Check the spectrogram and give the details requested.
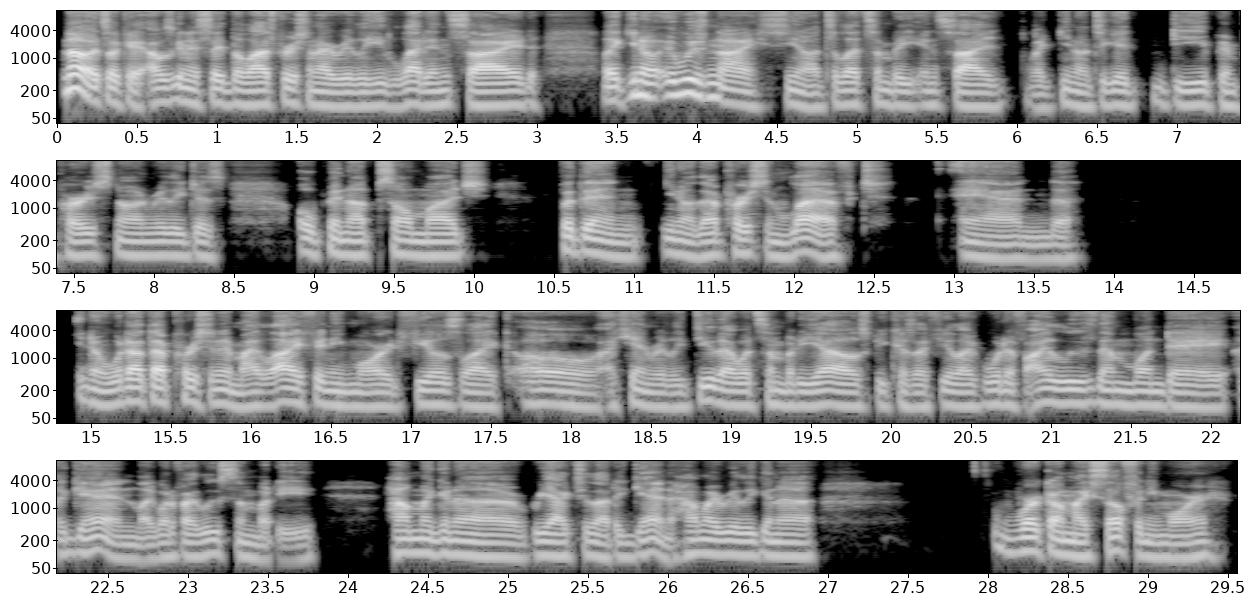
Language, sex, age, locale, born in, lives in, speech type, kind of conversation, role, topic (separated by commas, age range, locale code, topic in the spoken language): English, male, 20-24, en-US, United States, United States, conversation, advice, user, How can i find support and open up when i'm feeling lonely?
